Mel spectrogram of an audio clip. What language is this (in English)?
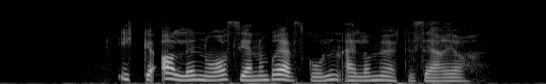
Norwegian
